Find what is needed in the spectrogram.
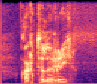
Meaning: artillery: 1. artillery weapons 2. the division of an army specialised in artillery weapons
- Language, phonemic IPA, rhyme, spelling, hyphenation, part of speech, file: Dutch, /ˌɑr.tɪ.ləˈri/, -i, artillerie, ar‧til‧le‧rie, noun, Nl-artillerie.ogg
